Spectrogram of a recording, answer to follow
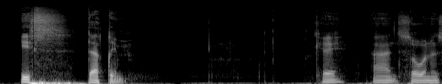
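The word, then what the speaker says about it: استقم: So the hamza has to be pronounced with a kasra. Istaqim.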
